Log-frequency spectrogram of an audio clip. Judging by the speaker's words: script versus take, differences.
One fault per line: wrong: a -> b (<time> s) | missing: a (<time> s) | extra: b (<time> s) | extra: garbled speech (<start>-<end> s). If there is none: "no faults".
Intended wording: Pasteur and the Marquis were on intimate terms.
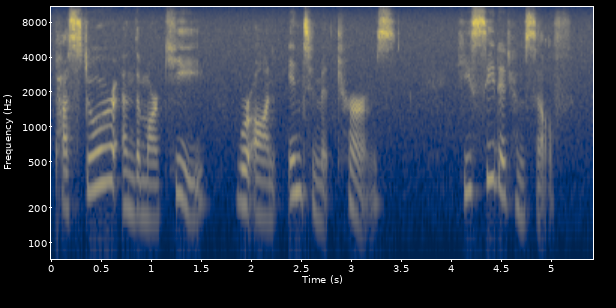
extra: He seated himself (4.0 s)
